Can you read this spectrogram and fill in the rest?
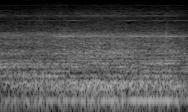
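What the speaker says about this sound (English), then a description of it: "They're also using what's called the Insectizooka to vacuum up and collect engorged mosquitoes." An Insectizooka handheld vacuum runs steadily at a lamb feedlot near Ulm, where it sucks up engorged mosquitoes, giving a close, loud, unbroken motor whine and airflow roar with no talk.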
